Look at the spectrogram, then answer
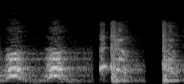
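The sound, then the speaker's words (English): Four or five loud barks in quick succession, with short gaps and a brief pause before the last one, from a rabid dog following someone. The barks may be a person's voice imitating a dog. “Right now, though, I'm more concerned with this strange rabid dog following me.”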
